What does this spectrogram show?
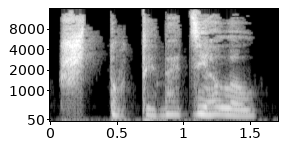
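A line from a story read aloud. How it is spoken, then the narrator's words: Alarmed whisper. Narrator (Russian): прошептал Рина Альвар, увидев мчащую на нас с двух сторон лавину безумцев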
